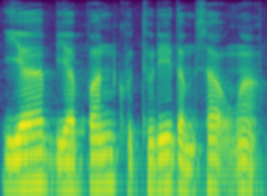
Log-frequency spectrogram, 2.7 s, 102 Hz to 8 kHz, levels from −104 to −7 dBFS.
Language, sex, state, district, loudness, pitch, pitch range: Garo, male, Meghalaya, West Garo Hills, -18 LUFS, 115 Hz, 110-125 Hz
